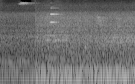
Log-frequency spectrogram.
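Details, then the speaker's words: Scooter CVT: a steady low rumbling drone with a faint high squeal over it. Confirmed to come from a worn torque drive bearing, which is then replaced. "So confirm mga boss na ito yung pinaggagalingan ng ingay."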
